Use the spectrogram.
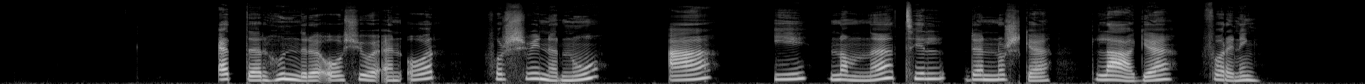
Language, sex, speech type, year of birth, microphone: Norwegian, female, read, 1979, Sennheiser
